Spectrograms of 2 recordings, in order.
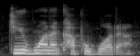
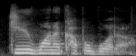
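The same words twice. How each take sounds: First: Many vowels are reduced to a schwa sound. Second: Many vowels are reduced to a schwa sound.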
